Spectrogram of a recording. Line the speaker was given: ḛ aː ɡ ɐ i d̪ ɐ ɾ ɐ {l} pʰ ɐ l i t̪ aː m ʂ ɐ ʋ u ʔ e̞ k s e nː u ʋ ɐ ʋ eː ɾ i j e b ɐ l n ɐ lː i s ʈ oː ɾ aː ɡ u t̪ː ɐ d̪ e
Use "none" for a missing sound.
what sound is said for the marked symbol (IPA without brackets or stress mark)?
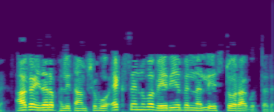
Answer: none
